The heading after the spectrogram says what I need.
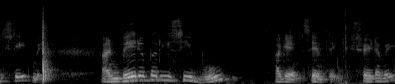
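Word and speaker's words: vous: Uh please remember to is informal, vu is formal.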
